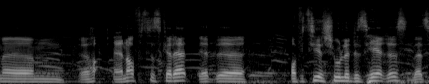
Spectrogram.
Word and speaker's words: Offiziersschule des Heeres: I'm an officer's cadet at the Offiziersschule des Heeres. That's how you pronounce it in German.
